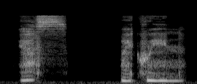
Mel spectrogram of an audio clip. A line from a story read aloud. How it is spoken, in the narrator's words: she whispered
